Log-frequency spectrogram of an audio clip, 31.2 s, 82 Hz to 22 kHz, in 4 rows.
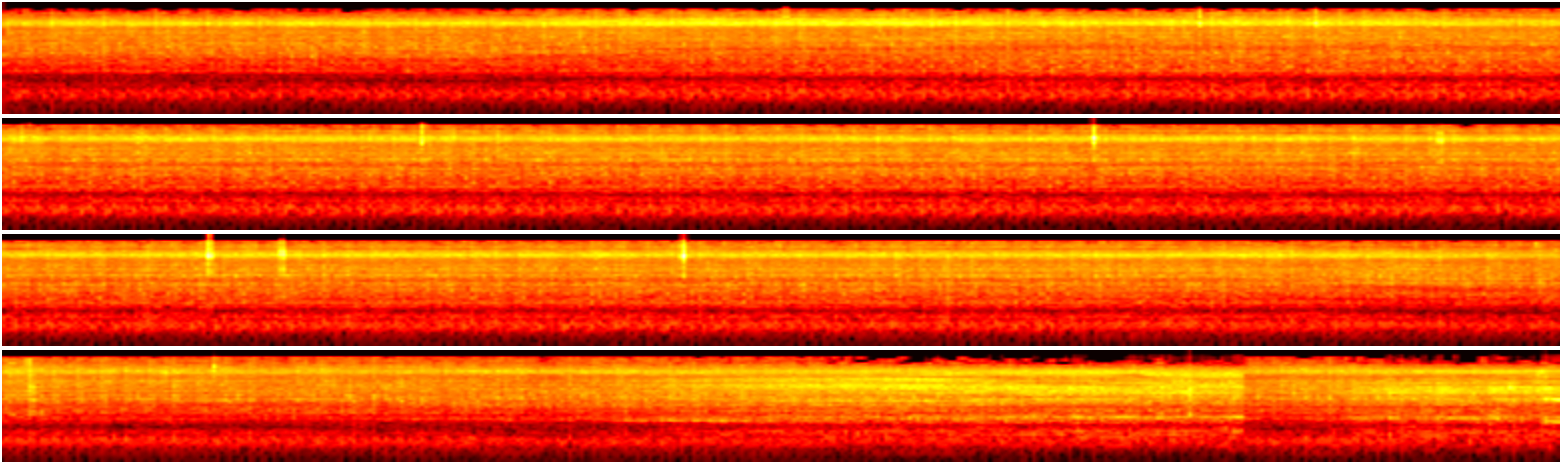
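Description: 1996 Kawasaki Voyager 1200's inline-four engine idling steadily at about 1,000 rpm. Near the end a brighter, somewhat louder sound comes in over the idle.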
